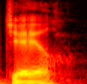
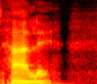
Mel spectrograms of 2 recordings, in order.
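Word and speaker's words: jale: jail. So it's J-A-L-E, which in Spanish is Halle, but in English it would read jail with a long A.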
